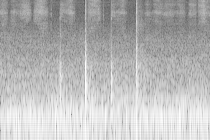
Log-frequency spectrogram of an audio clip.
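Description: Chalk writing on a chalkboard: several short, scratchy strokes and taps as letters are formed.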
